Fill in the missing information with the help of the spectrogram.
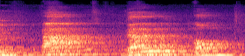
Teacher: Ada di ujung lidah dengan nempel pada ujung dua gigi seri atas.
